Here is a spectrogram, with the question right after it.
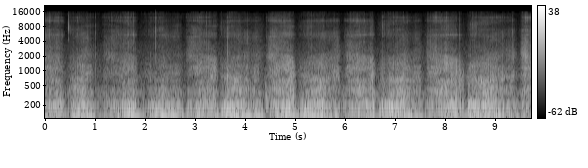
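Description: An orange plastic back scratcher, held from above, repeatedly scratches and rubs a black foam windscreen on a silver condenser microphone. The result is a continuous, low, muffled rasping scrape that swells and dips in rough rhythmic strokes, with a deep rumble and little high-end content.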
